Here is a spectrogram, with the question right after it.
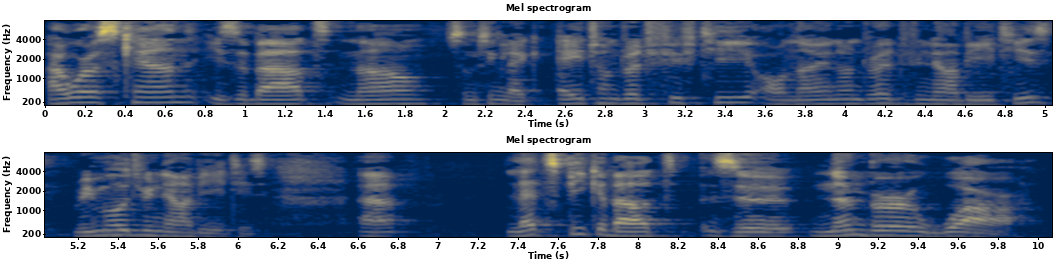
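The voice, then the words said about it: Non-native English accent. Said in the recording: “Sorry for the accent. I'm trying to improve it.”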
